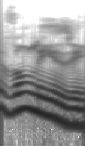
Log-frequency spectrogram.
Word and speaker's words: Von Linsingen: O nome, a a pronúncia em português é Von Linzing, hein, né? Mas a pronúncia vem do alemão, né, que daí o V, daí é F, daí vira um fom. Aí é coisa assim. Mas é Von Lins que tá tá de bom tamanho.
